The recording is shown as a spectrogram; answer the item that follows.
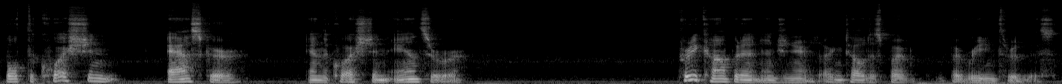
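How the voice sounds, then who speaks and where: A man talking casually and haltingly as he thinks aloud on a live coding stream, with some words stressed emphatically. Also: lowish voice, vocal fry. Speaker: game developer livestreaming.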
